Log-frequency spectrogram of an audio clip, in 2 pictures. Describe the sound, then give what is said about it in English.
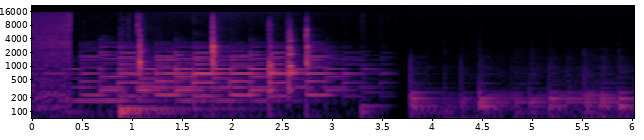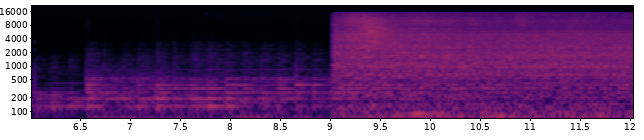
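Street traffic noise builds into a steady rumbling wash, and a broader, hissing roar fills the last few seconds. “Street noises, that means usually that there's something coming up on the street.”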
